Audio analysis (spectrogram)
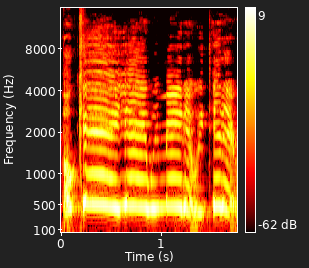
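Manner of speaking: high squeaky mock celebration; sarcastic yay in a cartoonish high pitch; mock cheer. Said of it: "and I'm like".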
